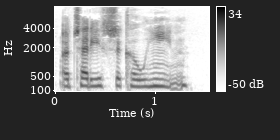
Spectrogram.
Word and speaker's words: Oceti Sakowin: Many of the indigenous people were Dakota the Dakota are part of the Oceti Sakowin, which I have also heard speakers uh, of various Dakota dialects and languages pronounce more like Oceti Sakowin.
